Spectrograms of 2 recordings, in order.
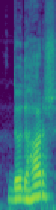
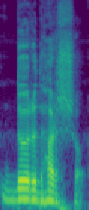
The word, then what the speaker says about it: দুর্ধর্ষ: এটা দুধর্ষ নয়, দুর্ধর্ষ। আমি একটু টেনে উচ্চারণ করলাম এবং আমাদের কাছে সবচেয়ে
